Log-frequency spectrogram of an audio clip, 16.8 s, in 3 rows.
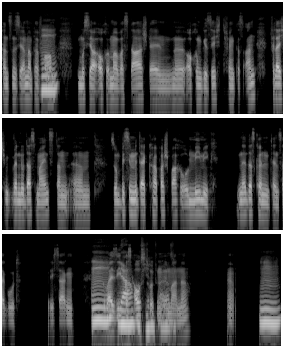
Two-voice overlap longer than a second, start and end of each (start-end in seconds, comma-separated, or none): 13.2-14.7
